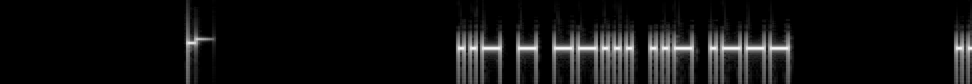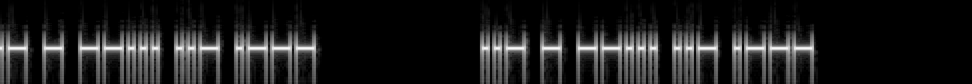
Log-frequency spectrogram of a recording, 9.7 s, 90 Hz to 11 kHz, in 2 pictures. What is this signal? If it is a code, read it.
Morse code, heard as a keyed tone, about 40 wpm, 700 Hz. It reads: UT7UJ UT7UJ UT7UJ
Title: Call Signs Repeated 2x - 40wpm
